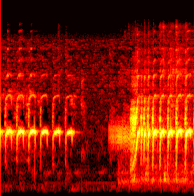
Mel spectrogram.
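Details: Female zebra dove attracting a male: a run of ringing, hooked notes, a pause, then a louder, rapid, buzzier burst of repeated notes.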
